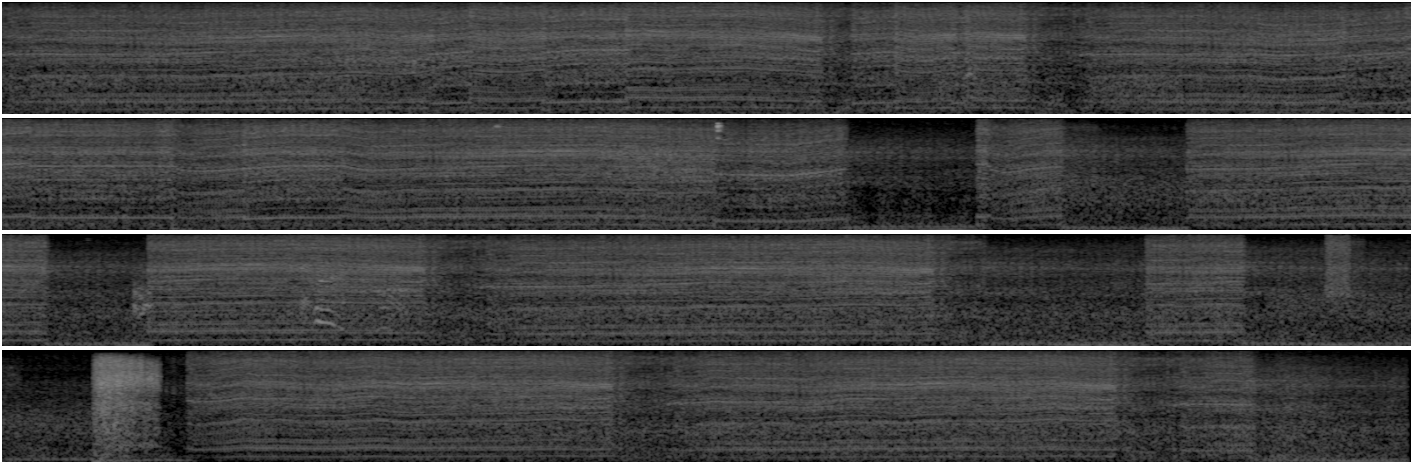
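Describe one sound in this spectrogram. A motorbike engine drones and revs up and down.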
